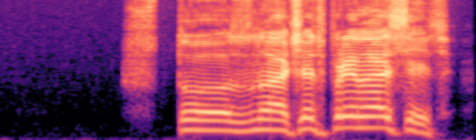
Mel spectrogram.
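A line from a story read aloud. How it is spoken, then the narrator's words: Irritated question. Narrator (Russian): раздраженно поинтересовался Кенни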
